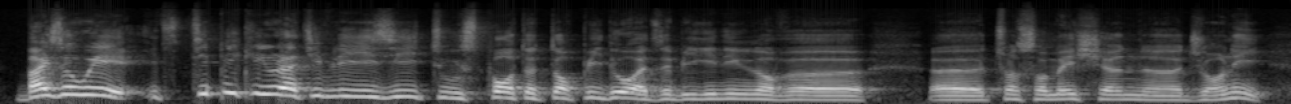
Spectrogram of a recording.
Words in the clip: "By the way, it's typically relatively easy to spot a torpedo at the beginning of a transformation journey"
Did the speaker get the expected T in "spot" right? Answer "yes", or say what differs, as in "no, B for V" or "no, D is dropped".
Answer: yes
